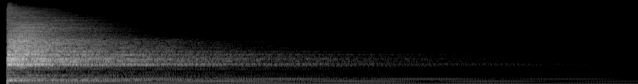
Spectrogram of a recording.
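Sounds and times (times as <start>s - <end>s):
19in China cymbal: 0.1s - 3.5s.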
